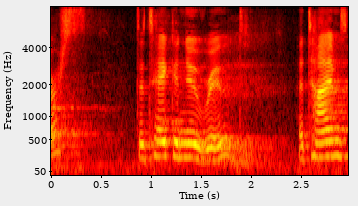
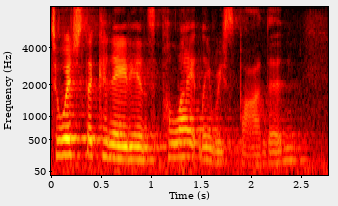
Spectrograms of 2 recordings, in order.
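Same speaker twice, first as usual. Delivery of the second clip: usual speaking voice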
